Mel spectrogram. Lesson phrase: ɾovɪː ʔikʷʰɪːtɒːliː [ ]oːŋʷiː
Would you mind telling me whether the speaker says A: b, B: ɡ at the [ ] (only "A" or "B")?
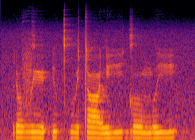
B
